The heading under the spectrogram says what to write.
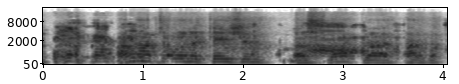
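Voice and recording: Speaking very slowly in a Boston accent, a man uses lively intonation.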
